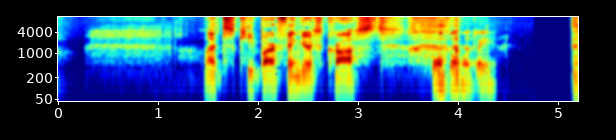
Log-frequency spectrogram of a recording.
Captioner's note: chuckles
